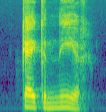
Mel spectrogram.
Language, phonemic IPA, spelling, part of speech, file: Dutch, /ˈkɛikə(n) ˈner/, kijken neer, verb, Nl-kijken neer.ogg
- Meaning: inflection of neerkijken: 1. plural present indicative 2. plural present subjunctive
